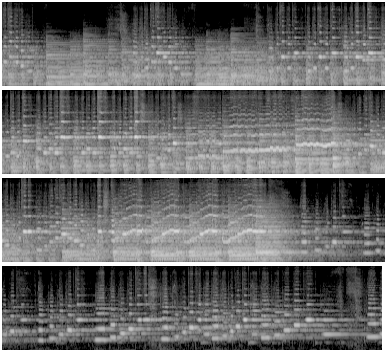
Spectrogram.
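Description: Flute and Bösendorfer grand piano playing a lively waltz together, with a string of quick rising flute runs a little past the middle. About two-thirds of the way in, the piano drops out and the flute carries on alone.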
